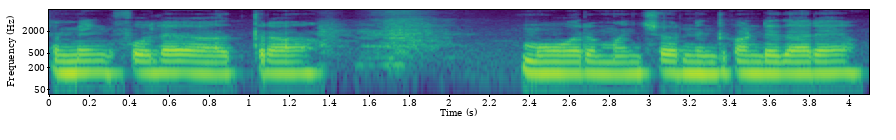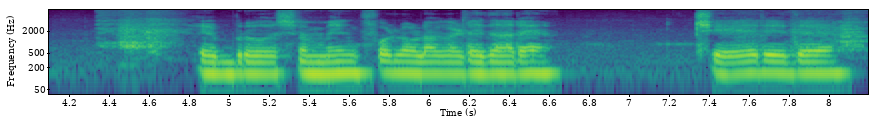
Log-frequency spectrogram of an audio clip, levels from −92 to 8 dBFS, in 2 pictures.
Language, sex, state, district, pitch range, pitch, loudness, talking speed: Kannada, male, Karnataka, Bellary, 145-155 Hz, 150 Hz, -13 LUFS, 95 wpm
